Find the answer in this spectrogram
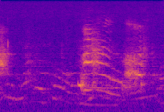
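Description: A baby of about four months vocalizing happily in high, gliding coos: a faint one in the first half, then a louder, longer one from a little past the middle.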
